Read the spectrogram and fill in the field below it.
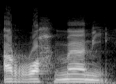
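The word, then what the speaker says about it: الرحمن: Di sini, alif-lam dalam “ arrahmani” disebut “alif-lam syamsiyah.” Ini berarti bahwa ketika ada alif-lam syamsiyah, seolah-olah huruf lam di sini tidak ada. Jadi, jika dibaca dari huruf alif, langsung menuju huruf ra, digantikan oleh tashdid, kan? Jadi, bunyinya seperti "arrahmani." Arrahmani. Jadi jika ditulis dalam bahasa Indonesia, mungkin huruf 'r' digandakan , "arr-ahmani," seperti itu. Itulah yang disebut dengan alif-lam syamsiyah.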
